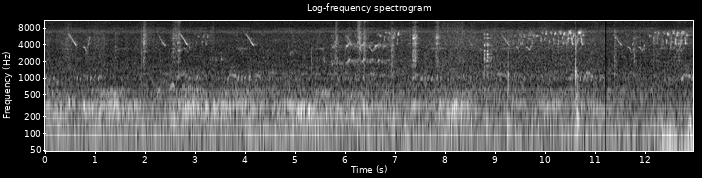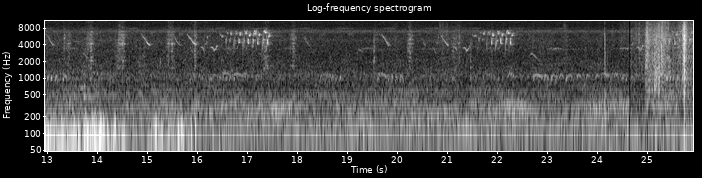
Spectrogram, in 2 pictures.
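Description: Birds chirping: scattered short, sliding chirps, with a quick trill of repeated notes every few seconds.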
